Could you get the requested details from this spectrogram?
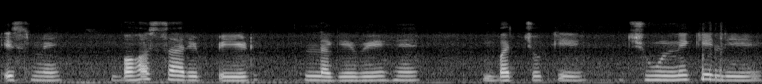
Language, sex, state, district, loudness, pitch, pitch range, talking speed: Hindi, female, Rajasthan, Jaipur, -21 LUFS, 190 Hz, 180-195 Hz, 100 wpm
